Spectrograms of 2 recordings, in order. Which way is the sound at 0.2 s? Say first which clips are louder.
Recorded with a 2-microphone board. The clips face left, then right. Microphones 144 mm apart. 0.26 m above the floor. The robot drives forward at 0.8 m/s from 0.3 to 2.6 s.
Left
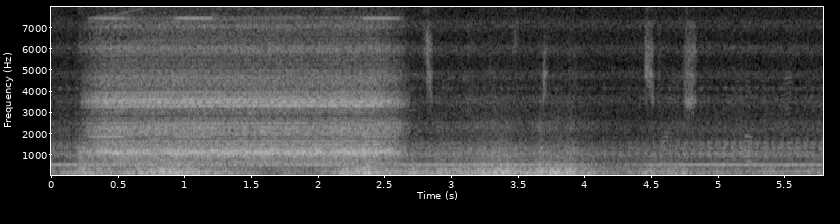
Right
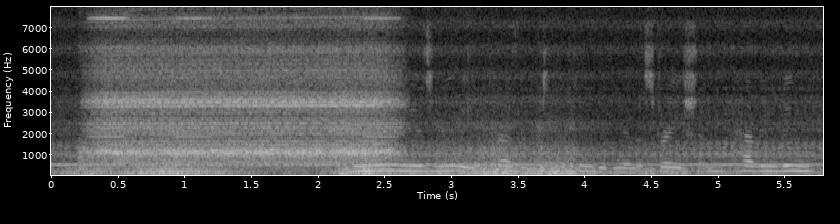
Even; centre (ahead or behind).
